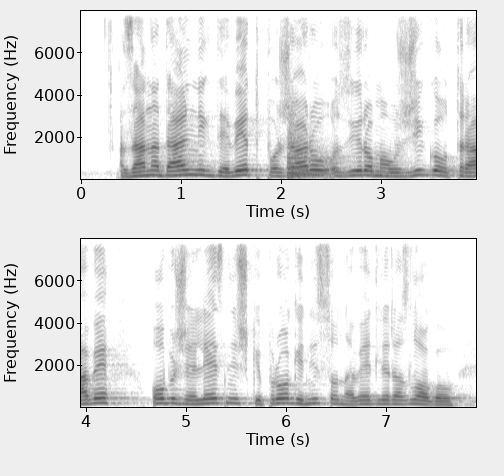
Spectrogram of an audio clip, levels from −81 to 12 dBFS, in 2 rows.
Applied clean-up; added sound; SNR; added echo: none; Drum; 13 dB; none.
